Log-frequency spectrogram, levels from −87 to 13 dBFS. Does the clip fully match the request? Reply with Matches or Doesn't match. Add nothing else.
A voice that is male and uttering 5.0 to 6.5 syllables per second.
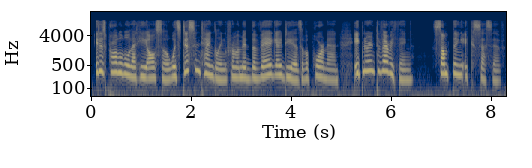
Doesn't match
